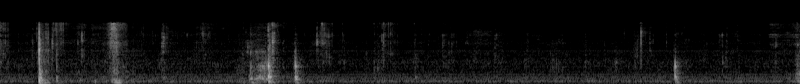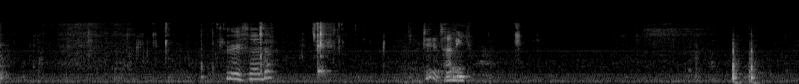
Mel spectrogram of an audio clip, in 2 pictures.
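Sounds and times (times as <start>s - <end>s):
close-up chewing of food: 0.0s - 12.0s
steady low hum: 0.0s - 15.9s.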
